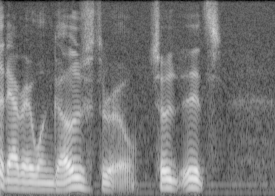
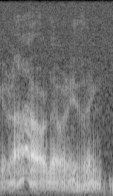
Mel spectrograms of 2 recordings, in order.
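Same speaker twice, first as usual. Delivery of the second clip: whispered fade-out; 10 semitones lower, 6 dB quieter than usual. Shown as a demonstration. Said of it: "But just go".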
